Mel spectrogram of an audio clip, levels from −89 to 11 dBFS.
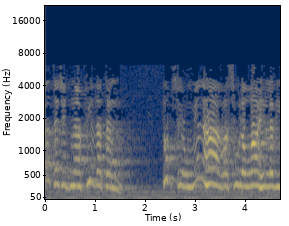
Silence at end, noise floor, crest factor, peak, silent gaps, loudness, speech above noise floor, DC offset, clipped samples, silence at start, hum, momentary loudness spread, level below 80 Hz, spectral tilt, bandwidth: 0 s; -42 dBFS; 16 dB; -4 dBFS; none; -18 LUFS; 25 dB; 0.6%; under 0.1%; 0 s; none; 11 LU; -46 dBFS; -6 dB/octave; 6.6 kHz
